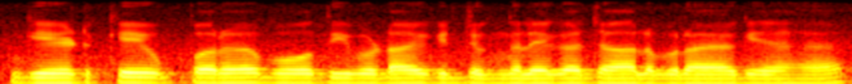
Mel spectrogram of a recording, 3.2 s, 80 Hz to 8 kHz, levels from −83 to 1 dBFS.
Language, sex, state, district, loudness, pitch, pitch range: Hindi, male, Chandigarh, Chandigarh, -13 LUFS, 120 Hz, 115-125 Hz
